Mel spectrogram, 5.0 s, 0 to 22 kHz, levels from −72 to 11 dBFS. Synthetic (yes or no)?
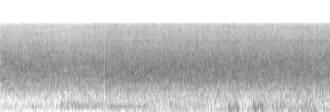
no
